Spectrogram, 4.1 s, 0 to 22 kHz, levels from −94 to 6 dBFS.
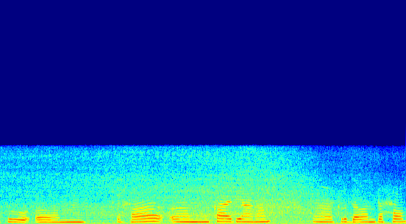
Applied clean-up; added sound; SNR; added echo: none; Truck; 11 dB; none.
